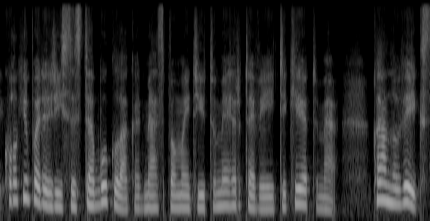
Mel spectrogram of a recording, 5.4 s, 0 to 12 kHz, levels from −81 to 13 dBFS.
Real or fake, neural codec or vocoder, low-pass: fake; codec, 16 kHz in and 24 kHz out, 0.6 kbps, FocalCodec, streaming, 2048 codes; 10.8 kHz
